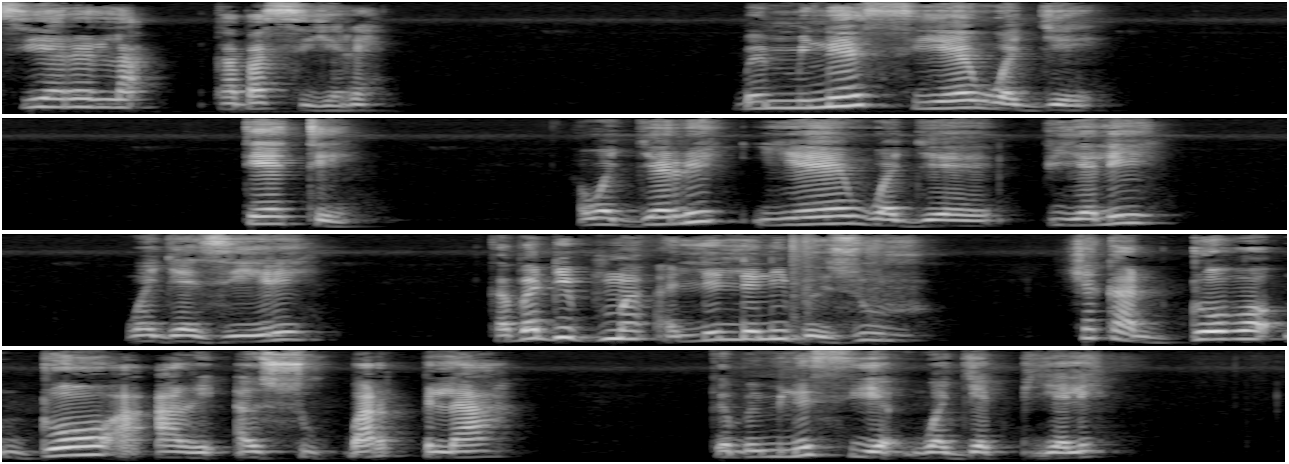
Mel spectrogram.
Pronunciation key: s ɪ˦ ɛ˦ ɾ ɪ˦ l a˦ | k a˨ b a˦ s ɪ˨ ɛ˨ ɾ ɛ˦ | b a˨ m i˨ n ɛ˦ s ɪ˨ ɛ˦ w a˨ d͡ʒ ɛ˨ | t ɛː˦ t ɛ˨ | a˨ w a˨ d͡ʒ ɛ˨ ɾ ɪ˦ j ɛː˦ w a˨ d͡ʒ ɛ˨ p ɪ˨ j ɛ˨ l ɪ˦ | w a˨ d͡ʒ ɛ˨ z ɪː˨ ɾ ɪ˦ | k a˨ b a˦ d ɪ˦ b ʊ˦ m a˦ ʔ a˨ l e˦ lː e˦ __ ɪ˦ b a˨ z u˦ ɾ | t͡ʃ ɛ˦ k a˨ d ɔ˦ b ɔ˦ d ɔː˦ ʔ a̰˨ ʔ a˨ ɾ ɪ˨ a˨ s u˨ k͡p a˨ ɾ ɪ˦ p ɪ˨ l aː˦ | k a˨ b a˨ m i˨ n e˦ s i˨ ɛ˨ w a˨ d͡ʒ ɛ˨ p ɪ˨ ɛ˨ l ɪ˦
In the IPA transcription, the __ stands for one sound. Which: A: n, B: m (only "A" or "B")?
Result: A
